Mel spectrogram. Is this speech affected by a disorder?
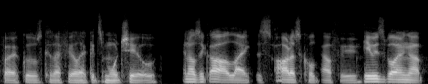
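No.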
